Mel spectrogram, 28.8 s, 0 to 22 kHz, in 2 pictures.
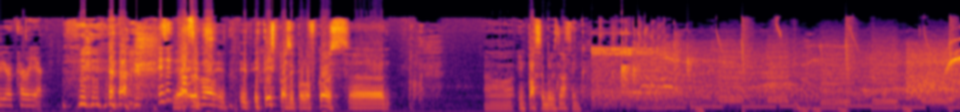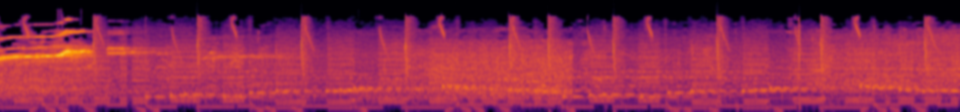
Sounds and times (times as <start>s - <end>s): Music: 8.9s - 28.8s.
